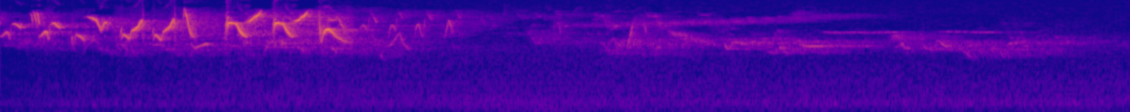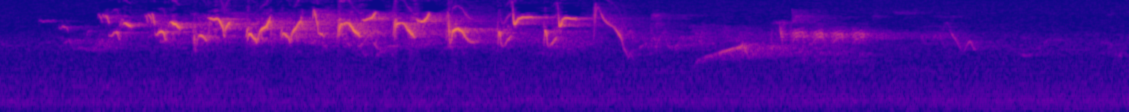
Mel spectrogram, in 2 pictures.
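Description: Songbird singing in rapid, twittering phrases: two loud bursts about six seconds apart, with softer, scattered calls between them.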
